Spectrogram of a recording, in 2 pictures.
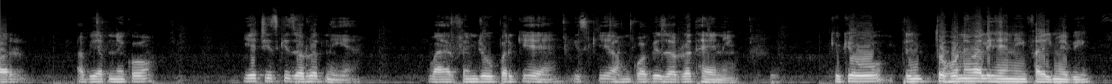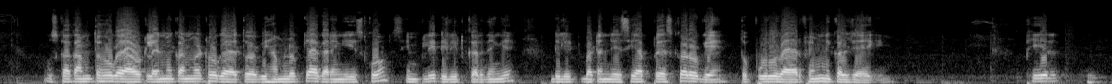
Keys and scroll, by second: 0.9 ctrl+space, 5.5 ctrl+space.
